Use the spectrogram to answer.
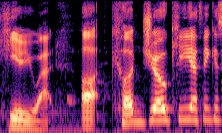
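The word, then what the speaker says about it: Cudjoe: Uh, Cud Jojo key, I think, is how it's pronounced. Cud joe.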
